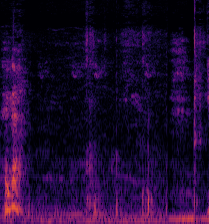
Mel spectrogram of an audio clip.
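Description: A few brief animal calls, short yelps about a second in, following a loud voice-like sound at the very start.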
